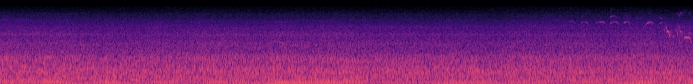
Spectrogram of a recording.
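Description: A forage harvester whirs and blows crop into a trailer.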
